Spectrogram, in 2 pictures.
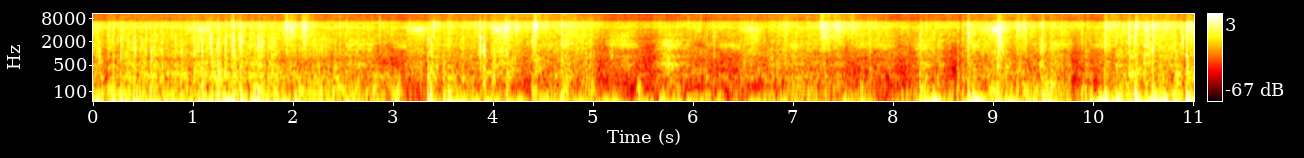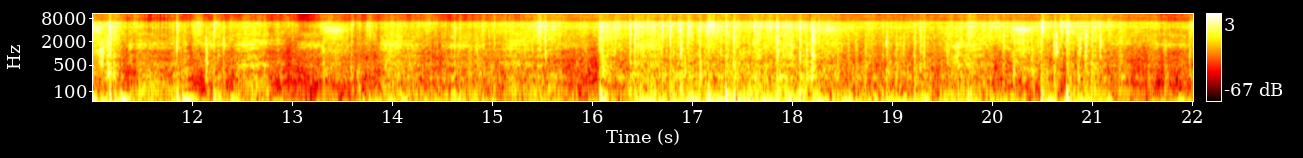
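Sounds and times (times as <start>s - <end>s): bike clattering and knocking: 0.0s - 22.0s
bike tyre noise: 0.0s - 22.0s.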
